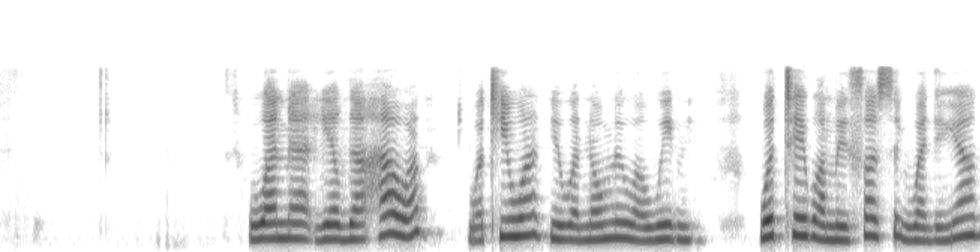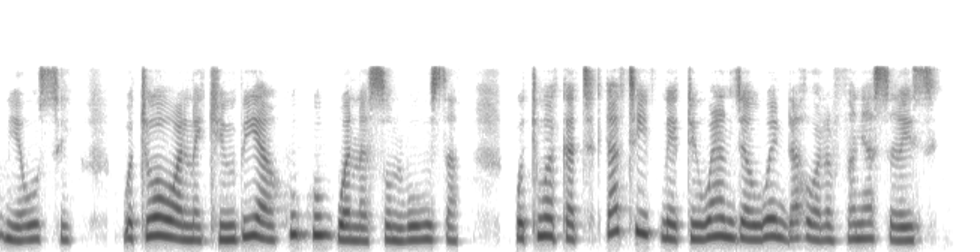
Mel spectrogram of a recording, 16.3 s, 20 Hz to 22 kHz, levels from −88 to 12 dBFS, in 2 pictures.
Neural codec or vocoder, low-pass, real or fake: codec, 16 kHz, 0.5 kbps, FunCodec, trained on LibriTTS, 25 frames a second; 7.2 kHz; fake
